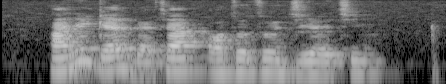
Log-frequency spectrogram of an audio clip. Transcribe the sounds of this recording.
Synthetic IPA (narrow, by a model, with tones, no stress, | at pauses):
a˨ɲɪ˦ɡe˨˦be˨t͡ʃa˦ɔ˦tʊ˦tʊ˦d͡ʒi˦e˦t͡ʃi˦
